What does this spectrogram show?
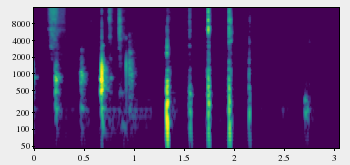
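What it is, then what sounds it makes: Dense compressed-wood chipboard. Knuckles knock on an old piece of thick 1.5 mm Cricket chipboard, a dense compressed wood-fiber board, giving an irregular series of short, dry, hollow knocks. Each knock is a midrange thud that dies away almost instantly. The board sounds almost like a piece of wood.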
